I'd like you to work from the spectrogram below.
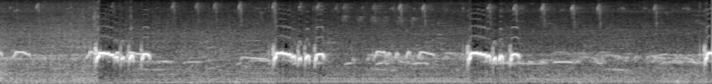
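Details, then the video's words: Lively local zebra dove whose song is used to make rival doves answer quickly: mellow gurgling coos with loud, stuttering bursts about every two seconds over light background noise. "Perkutut lokal gacor suara cocok untuk pancingan pasti bikin lawan cepat nyaut."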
